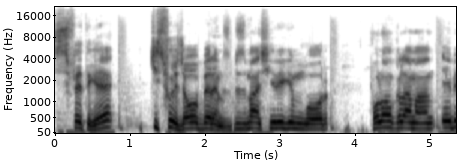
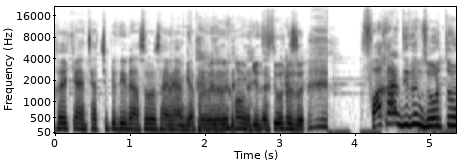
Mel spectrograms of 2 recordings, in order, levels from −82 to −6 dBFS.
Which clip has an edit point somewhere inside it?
second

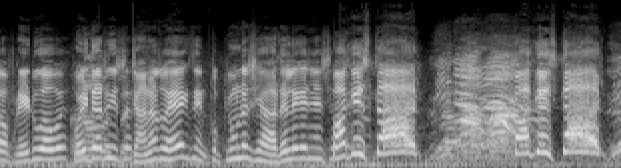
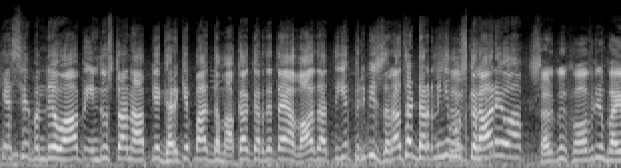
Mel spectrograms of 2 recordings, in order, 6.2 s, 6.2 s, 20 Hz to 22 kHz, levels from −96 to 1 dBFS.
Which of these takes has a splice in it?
first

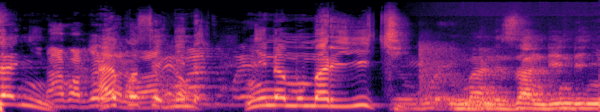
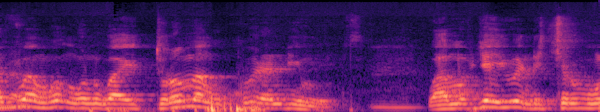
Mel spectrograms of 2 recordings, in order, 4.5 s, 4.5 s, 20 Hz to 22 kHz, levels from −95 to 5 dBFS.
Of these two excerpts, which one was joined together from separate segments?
first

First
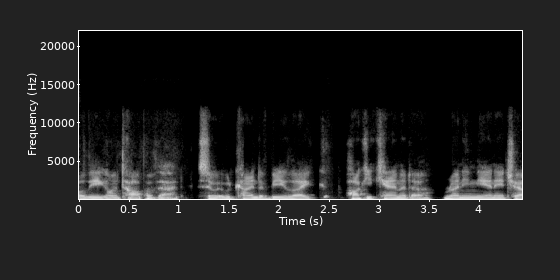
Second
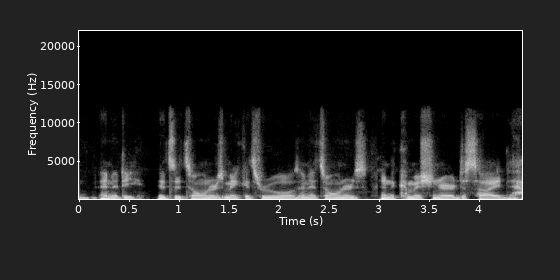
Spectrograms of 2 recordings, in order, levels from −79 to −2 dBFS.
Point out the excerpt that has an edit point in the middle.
first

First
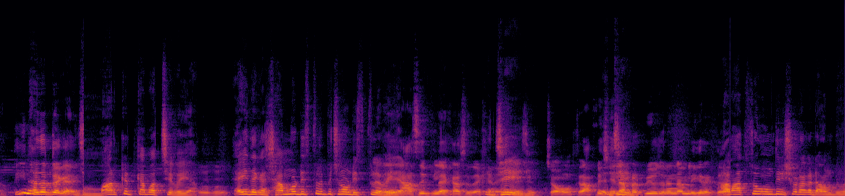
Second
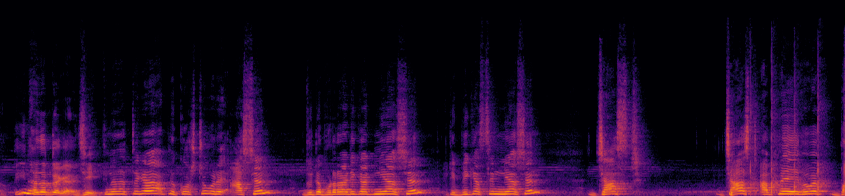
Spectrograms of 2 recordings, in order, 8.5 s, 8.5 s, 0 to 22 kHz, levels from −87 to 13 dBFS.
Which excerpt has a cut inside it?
first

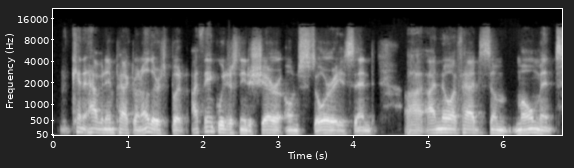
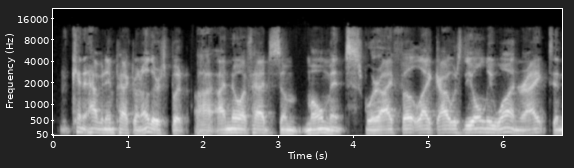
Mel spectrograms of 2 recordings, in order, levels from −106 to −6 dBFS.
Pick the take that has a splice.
second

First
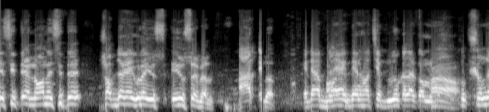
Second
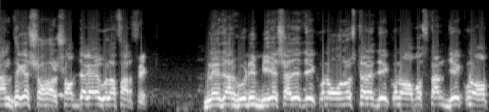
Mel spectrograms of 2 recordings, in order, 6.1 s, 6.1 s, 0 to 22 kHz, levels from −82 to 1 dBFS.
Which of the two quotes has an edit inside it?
first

